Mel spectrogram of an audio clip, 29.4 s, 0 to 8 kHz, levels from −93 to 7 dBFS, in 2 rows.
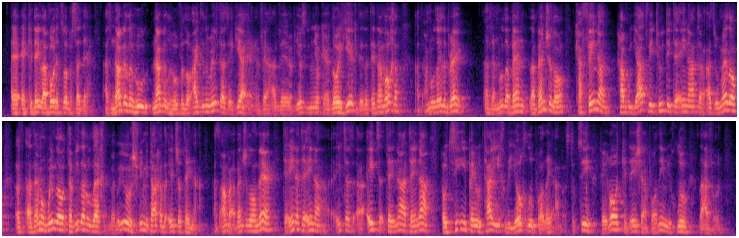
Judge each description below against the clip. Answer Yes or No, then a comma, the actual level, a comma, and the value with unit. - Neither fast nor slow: No, fast, 160 wpm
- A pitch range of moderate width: Yes, average, 4.8 semitones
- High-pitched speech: No, medium, 140 Hz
